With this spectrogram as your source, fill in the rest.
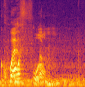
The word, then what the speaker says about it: Quefflum: Quefflum. It's like quaffle, but quefflum.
